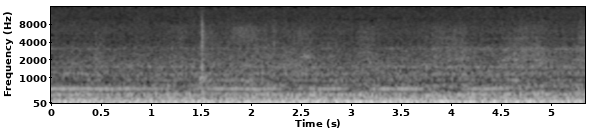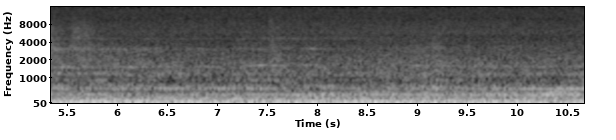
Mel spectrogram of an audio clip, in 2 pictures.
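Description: Steady rumble of a moving passenger train heard inside the carriage, with a steady hum running over it and a single sharp click about a second and a half in.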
